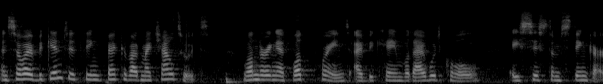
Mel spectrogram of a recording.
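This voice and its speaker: A woman's medium-pitched, fairly quick speech in a Dutch accent, with ordinary pitch variation. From Netherlands. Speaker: climate organization executive. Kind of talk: conference speech.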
